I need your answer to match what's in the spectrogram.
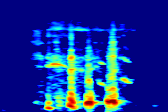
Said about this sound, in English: I'm sorry, by the way, I do not have COVID. I just have a chronic ability to sniffle and cough my way through life.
